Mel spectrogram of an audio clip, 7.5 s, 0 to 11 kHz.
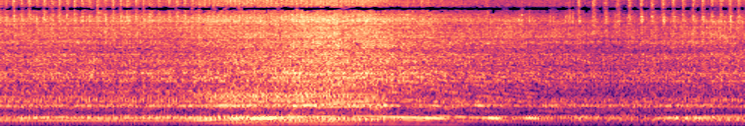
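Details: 1974 Mercury 4 hp single-cylinder two-stroke outboard in a water test tank after revival: buzzes up, then revs sag and waver as it falters and dies after priming; owner suspects a tired fuel pump not drawing fuel.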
